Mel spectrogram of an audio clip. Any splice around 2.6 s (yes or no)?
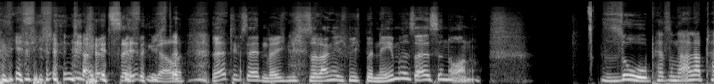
no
